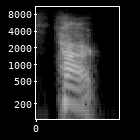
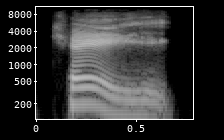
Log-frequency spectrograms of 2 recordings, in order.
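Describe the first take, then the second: First: The a is said as a short vowel. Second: The a is said as a long vowel. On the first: The speaker calls it wrong. "No es cac" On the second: The speaker calls it right. "Porque A es el sonido de la A larga"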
